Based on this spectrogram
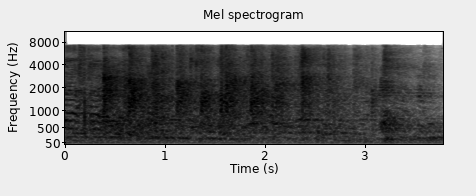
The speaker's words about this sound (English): Round of applause for Sue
